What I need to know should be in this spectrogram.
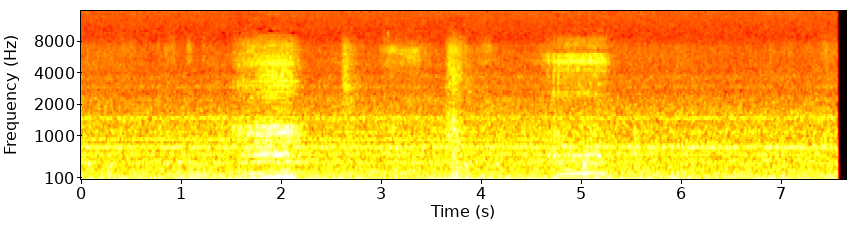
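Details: Person snoring, under an hour before work: two soft, rough snores about three seconds apart over steady room noise; ordinary snoring.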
